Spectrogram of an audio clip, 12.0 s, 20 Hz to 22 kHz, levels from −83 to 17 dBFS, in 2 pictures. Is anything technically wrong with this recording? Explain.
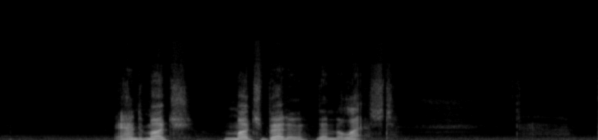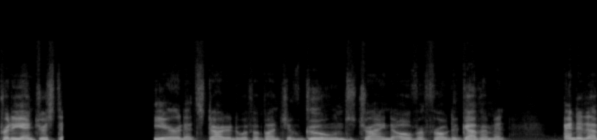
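Yes. There are three faults in this speech clip.

An audio dropout to silence runs from 6.61 to 7.52 s, so about 0.91 s of speech is lost. The input likely disconnected or was muted while recording continued. The speech cuts off into a completely empty gap with no room tone. On a waveform it is a flat line, and on a spectrogram a blank vertical band with abrupt edges.

Short concealed packet loss comes at 10.87 to 10.91 s. About 20 ms never reached the decoder in time, and the receiver filled the hole by extending the preceding sound before blending back. It is heard as a brief smear or wobble, and on a spectrogram as a narrow patch of stretched, smoothed harmonics or noise.

A lost packet rebuilt from error correction overlaps that spot, at 10.89 s. One 20 ms packet was played from the low-bitrate copy carried in the next packet. 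That frame sounds rougher and noisier, and shows as a thin, grainier slice on the spectrogram.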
